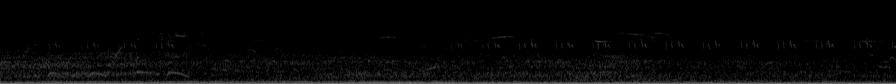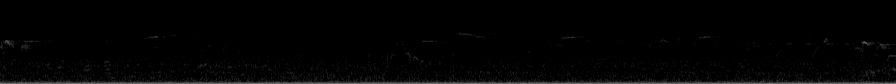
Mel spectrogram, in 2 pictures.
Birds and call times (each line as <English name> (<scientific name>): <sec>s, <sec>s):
Yellow-breasted Apalis (Apalis flavida): 7.5s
